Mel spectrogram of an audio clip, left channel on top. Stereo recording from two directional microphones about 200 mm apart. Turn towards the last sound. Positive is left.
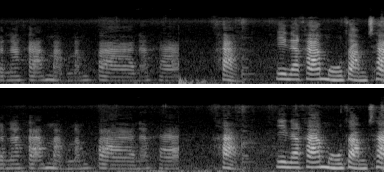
turn(degrees=50)  # may be behind; listen again after turning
